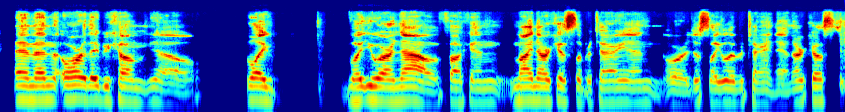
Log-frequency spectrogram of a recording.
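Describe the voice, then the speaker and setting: In an ordinary speaking voice, the speaker keeps a moderate pace and fairly even intonation. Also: man, medium pitch for a man. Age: 20s. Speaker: podcast host. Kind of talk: casual chat.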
